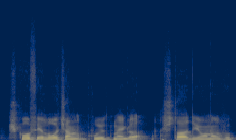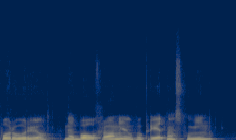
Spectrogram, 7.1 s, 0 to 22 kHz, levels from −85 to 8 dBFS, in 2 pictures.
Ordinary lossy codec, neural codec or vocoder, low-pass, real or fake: none; autoencoder, 48 kHz, 32 numbers a frame, DAC-VAE, trained on Japanese speech; 19.8 kHz; fake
